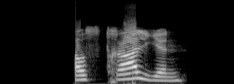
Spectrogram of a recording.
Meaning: Australia (a country consisting of a main island, the island of Tasmania and other smaller islands, located in Oceania; historically, a collection of former colonies of the British Empire)
- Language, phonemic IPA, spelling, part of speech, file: German, /aʊsˈtʁaːli̯ən/, Australien, proper noun, De-Australien.ogg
